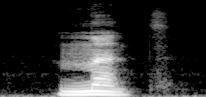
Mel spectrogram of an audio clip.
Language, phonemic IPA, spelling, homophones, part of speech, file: French, /mɛ̃/, maint, main / mains / maints, determiner / pronoun, Fr-maint.ogg
- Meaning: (determiner) many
